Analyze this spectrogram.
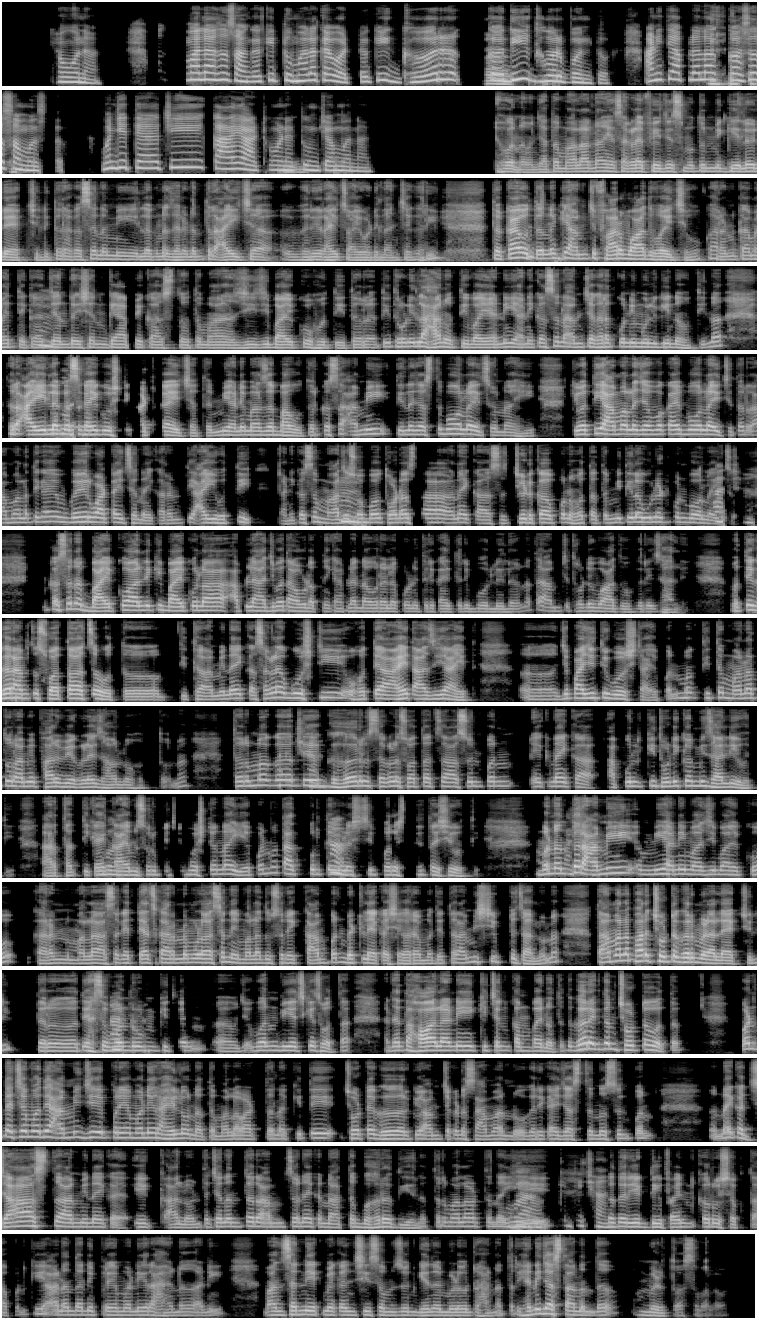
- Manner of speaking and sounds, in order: tapping; other background noise; chuckle
- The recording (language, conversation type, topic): Marathi, podcast, तुमच्यासाठी घर म्हणजे नेमकं काय?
